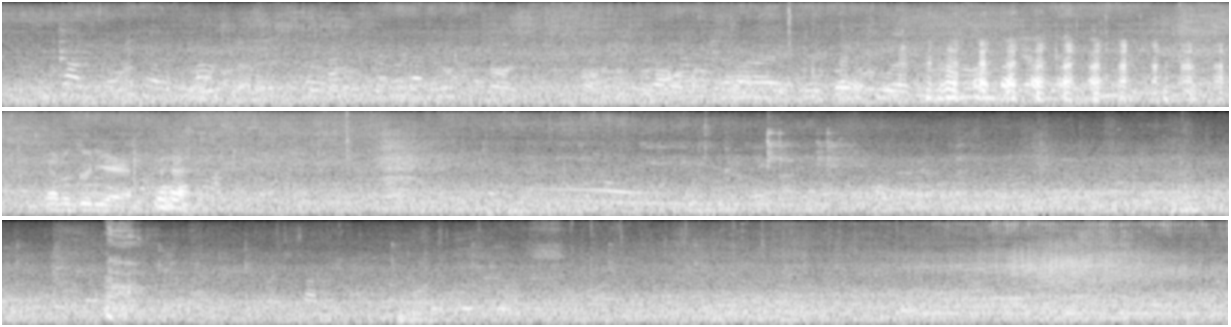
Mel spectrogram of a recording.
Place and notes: Barcelona - Sota el Banc
Under the Bench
